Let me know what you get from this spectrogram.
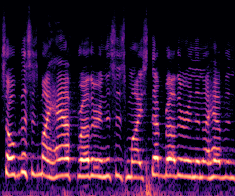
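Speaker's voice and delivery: mock scream, loud shouting. Retelling what a woman said while a band played loudly, retelling a scream in the ear. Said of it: "she's screaming in my ear".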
